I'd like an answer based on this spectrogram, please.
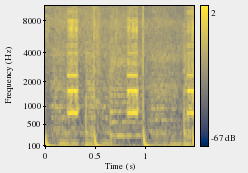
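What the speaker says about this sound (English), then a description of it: "That's the EEC that is beeping." A DJI Mavic Mini drone's ESC beeps from a motor speed error: three short, repeated electronic beeps in a steady rhythm, with low dull thumps between them, close and fairly clear.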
